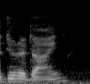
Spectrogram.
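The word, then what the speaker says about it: Dúnedain: I am of the I can't pronounce that. of the Dunadine. Dunadine.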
